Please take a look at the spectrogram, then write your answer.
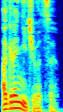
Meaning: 1. to limit oneself 2. to content oneself with 3. to not go beyond 4. passive of ограни́чивать (ograníčivatʹ)
- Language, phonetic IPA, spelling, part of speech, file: Russian, [ɐɡrɐˈnʲit͡ɕɪvət͡sə], ограничиваться, verb, Ru-ограничиваться.ogg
